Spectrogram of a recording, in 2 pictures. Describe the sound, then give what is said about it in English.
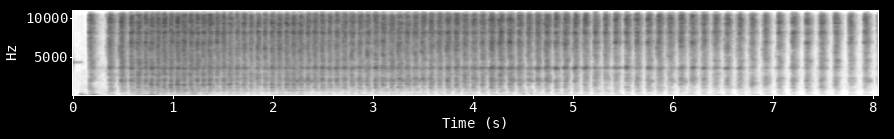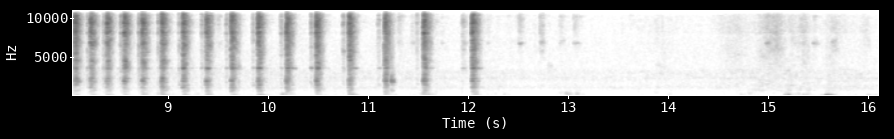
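A prize wheel spun at a live giveaway ticks in a dense rapid stream that steadily slows into widely spaced, separate clicks until it stops, followed by a couple of faint knocks. “spin that wheel”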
